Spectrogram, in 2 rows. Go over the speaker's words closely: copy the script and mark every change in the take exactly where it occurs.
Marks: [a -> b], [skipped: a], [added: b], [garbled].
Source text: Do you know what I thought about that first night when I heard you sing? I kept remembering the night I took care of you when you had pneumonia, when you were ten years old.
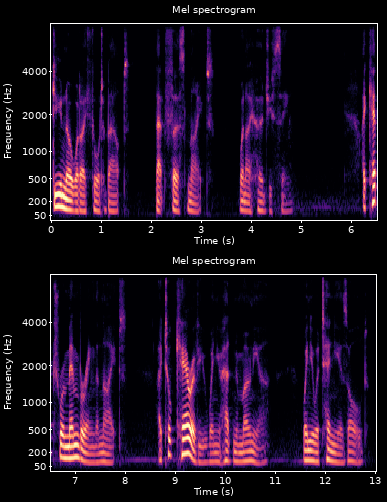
Do you know what I thought about that first night when I heard you sing? I kept remembering the night I took care of you when you had pneumonia, when you were ten years old.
